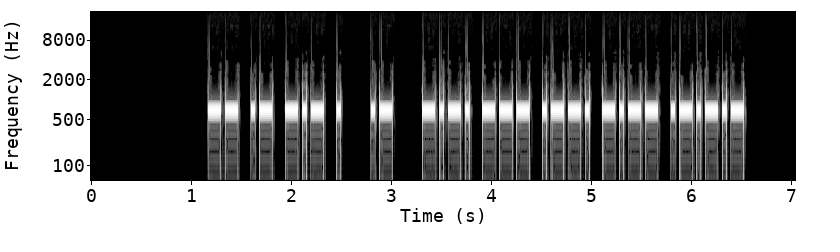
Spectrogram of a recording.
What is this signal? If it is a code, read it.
Morse code, heard as a keyed tone, about 28 wpm, 700 Hz. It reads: MAKE A COPY.
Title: Sentences from Top 1400 Words 28wpm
